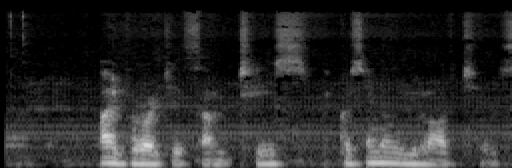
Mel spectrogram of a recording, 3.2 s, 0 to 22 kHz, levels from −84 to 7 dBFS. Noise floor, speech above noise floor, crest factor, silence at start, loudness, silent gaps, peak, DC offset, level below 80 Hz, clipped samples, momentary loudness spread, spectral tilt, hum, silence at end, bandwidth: -49 dBFS; 28 dB; 20 dB; 0.05 s; -21 LUFS; none; -2 dBFS; under 0.1%; -54 dBFS; under 0.1%; 13 LU; -6.5 dB/octave; none; 0 s; 16.5 kHz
